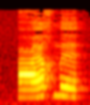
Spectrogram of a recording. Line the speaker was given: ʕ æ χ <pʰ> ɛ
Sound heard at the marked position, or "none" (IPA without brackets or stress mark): m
